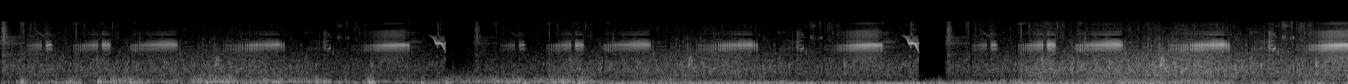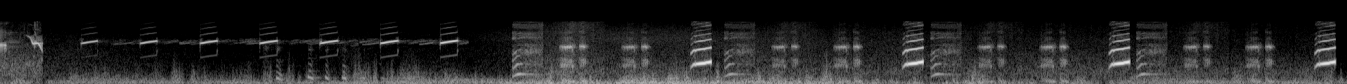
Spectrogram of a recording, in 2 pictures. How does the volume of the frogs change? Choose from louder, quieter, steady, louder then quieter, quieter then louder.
louder.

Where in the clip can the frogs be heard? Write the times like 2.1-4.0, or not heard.
0.0-26.9.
